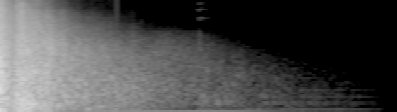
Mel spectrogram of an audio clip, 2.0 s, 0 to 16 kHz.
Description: Index of /server/sound/weapons/cw_ar15
fire.wav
